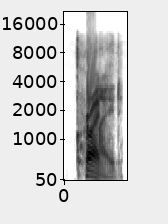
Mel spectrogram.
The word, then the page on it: cried: American English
